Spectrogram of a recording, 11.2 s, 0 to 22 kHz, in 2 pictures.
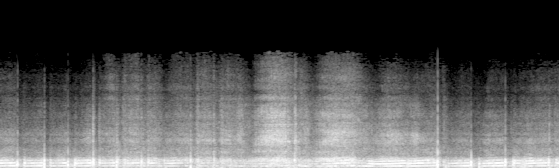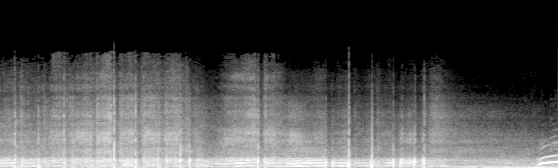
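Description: Turbocharged 2JZ straight-six engine, tuned to about 600 hp, held at the rev limiter during donuts. Its pitch bounces up and down again and again, with sharp crackles, over the hiss of spinning tyres. Near the end the revs drop away.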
